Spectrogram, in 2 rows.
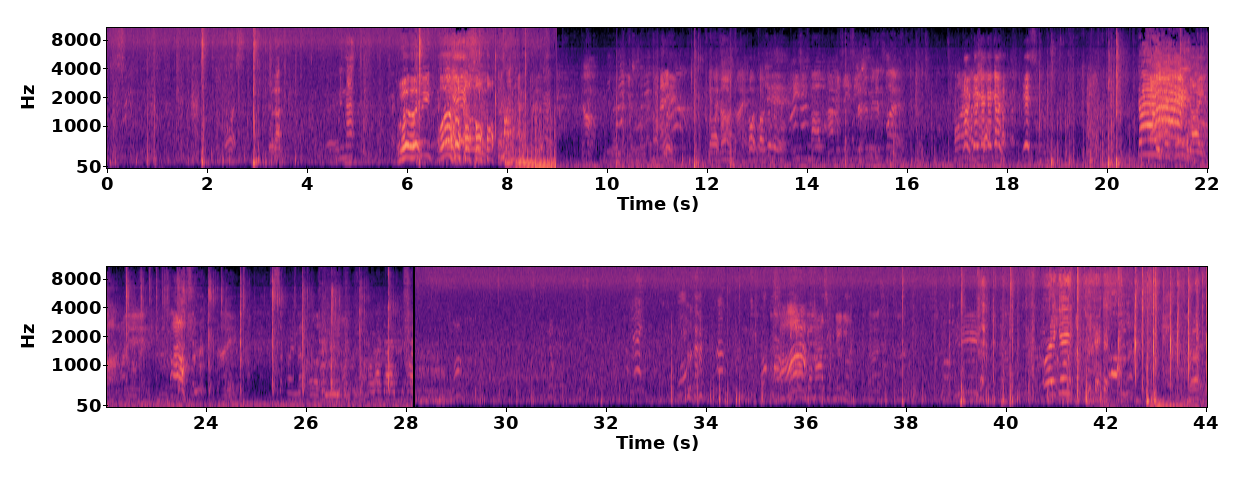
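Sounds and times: knocks and scuffs of play: 0:00.0 - 0:04.3, 0:33.2 - 0:44.0
feet and ball knocks on turf: 0:19.9 - 0:20.4
football kick thud: 0:42.8 - 0:43.9
loud ball strike: 0:42.8 - 0:44.0.

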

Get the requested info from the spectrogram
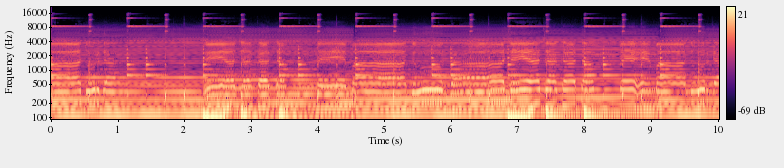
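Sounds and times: harmonium chords: 0:00.0 - 0:10.0
man chanting devotional melody: 0:00.0 - 0:10.0
steady percussion beat: 0:01.3 - 0:05.3.

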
